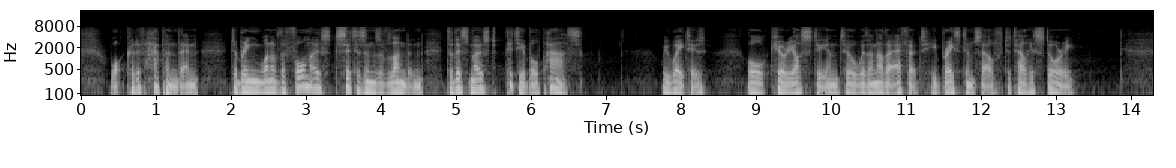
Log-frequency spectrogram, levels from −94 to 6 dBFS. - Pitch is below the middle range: Yes, low, 105 Hz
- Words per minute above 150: No, average, 145 wpm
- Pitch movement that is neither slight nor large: Yes, average, 3.9 semitones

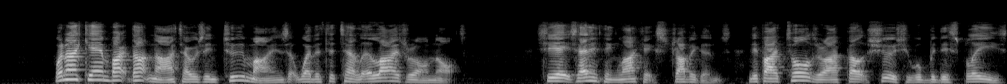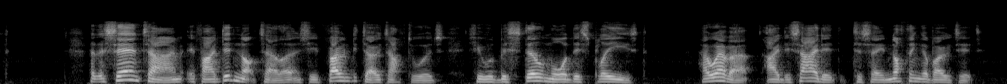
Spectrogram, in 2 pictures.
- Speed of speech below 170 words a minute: No, average, 190 wpm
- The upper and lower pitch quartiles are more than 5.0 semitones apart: Yes, wide, 5.6 semitones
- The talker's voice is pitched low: Yes, low, 120 Hz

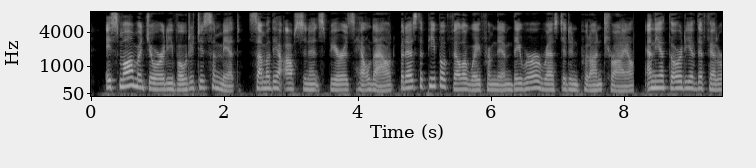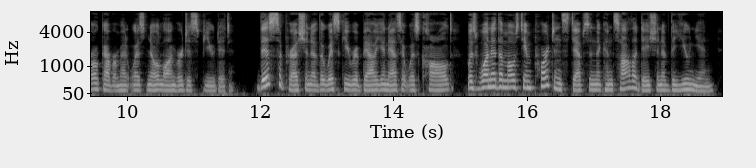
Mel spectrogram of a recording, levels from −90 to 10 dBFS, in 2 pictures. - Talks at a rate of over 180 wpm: Yes, average, 195 wpm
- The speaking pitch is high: No, medium, 150 Hz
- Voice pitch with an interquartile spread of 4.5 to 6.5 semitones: Yes, average, 4.8 semitones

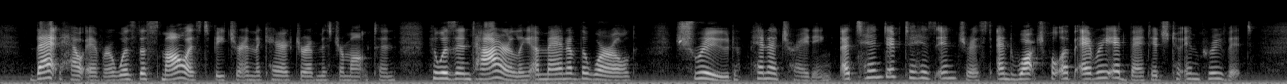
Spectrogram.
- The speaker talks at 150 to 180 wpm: Yes, average, 160 wpm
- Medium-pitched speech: No, high, 200 Hz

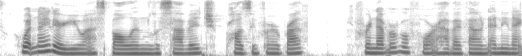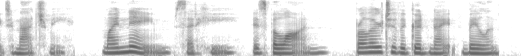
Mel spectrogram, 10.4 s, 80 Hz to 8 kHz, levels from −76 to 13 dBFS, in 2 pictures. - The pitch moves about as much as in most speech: No, narrow, 2.3 semitones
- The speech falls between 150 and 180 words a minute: No, average, 195 wpm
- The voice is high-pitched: Yes, high, 195 Hz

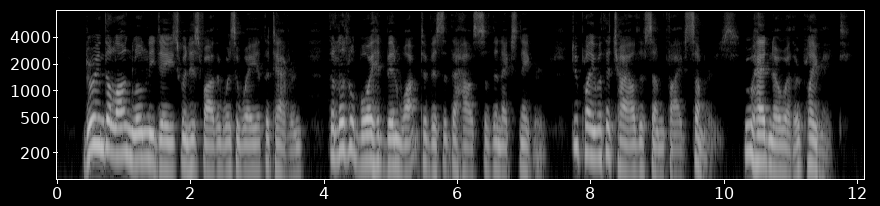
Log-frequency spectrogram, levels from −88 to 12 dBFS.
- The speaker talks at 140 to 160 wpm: No, fast, 205 wpm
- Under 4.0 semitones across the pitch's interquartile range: No, average, 4.5 semitones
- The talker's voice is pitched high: No, low, 135 Hz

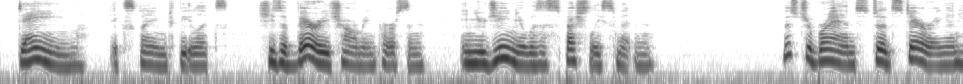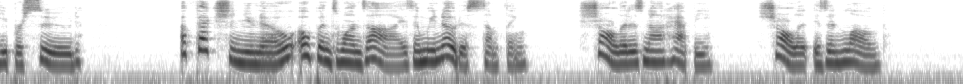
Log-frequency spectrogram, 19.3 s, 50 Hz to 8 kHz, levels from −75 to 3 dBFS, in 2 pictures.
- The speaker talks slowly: Yes, slow, 120 wpm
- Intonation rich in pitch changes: No, average, 3.9 semitones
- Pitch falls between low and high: Yes, medium, 170 Hz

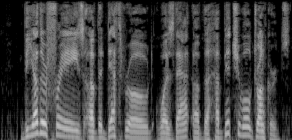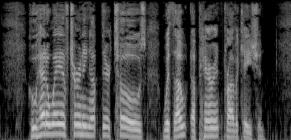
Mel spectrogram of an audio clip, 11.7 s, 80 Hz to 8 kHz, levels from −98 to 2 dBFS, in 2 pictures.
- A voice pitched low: No, medium, 150 Hz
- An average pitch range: No, wide, 5.8 semitones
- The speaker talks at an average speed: No, slow, 130 wpm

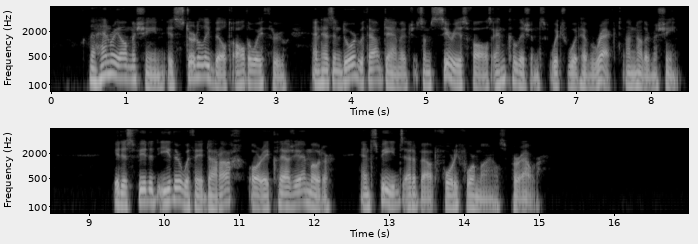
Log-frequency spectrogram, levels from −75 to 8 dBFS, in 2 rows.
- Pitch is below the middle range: Yes, low, 100 Hz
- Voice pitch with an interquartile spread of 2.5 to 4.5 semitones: No, average, 5.1 semitones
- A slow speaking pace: No, average, 160 wpm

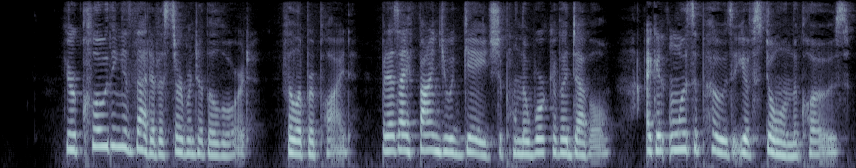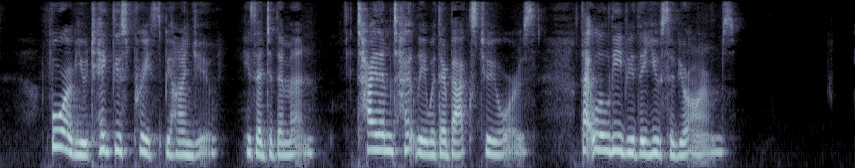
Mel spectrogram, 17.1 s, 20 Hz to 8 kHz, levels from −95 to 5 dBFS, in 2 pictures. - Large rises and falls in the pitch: No, average, 3.8 semitones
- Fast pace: Yes, fast, 225 wpm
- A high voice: Yes, high, 205 Hz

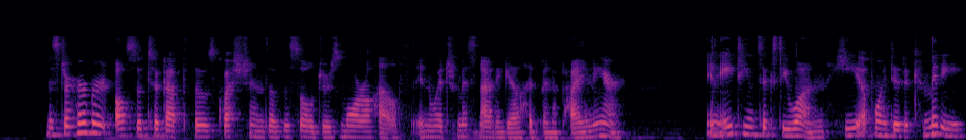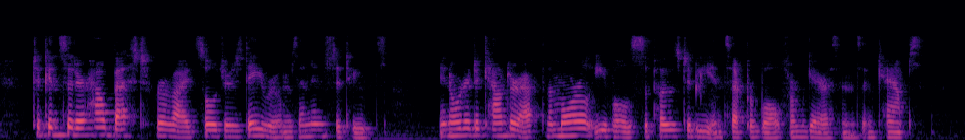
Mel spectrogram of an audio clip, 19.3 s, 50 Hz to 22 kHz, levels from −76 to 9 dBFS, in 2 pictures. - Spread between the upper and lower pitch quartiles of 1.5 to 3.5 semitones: No, average, 3.9 semitones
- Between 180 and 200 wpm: No, average, 160 wpm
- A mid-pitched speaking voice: Yes, medium, 160 Hz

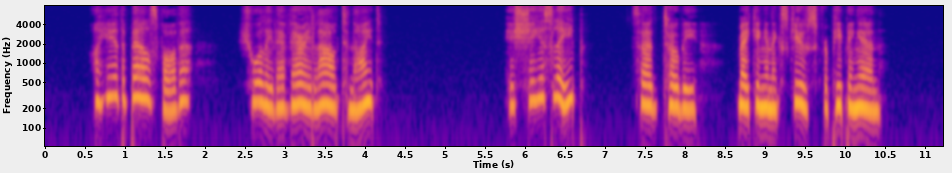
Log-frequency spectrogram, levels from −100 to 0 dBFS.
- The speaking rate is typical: No, slow, 115 wpm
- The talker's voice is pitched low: No, high, 230 Hz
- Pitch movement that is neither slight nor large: Yes, average, 3.7 semitones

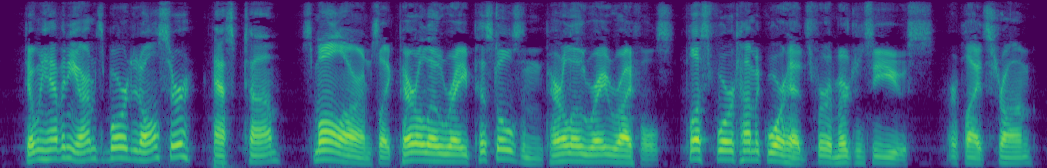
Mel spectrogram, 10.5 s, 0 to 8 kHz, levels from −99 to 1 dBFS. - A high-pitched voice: No, low, 135 Hz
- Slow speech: No, average, 180 wpm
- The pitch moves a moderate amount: No, wide, 6.4 semitones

